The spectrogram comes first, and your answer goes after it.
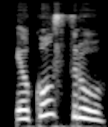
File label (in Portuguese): "eu construo", portugues; portugues/verbos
